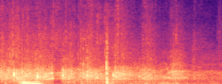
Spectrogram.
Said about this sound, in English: Well, don't stop clapping now. My goodness.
